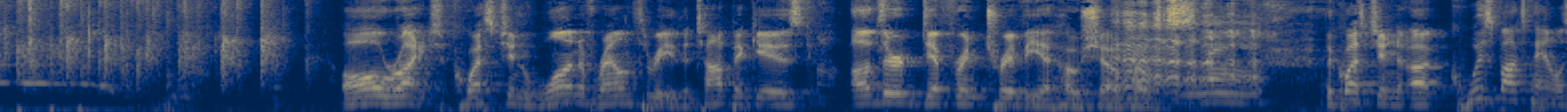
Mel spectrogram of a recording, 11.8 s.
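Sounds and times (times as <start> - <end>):
audience applause: 0.0 - 2.0
speech: 2.6 - 11.7
laughter: 8.3 - 9.7.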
